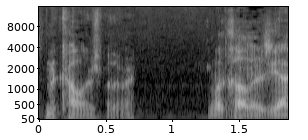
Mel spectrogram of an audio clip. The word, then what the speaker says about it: McCullers: It's McCullers, by the way. McCullers, yeah, I know. I always pronounce his name wrong.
